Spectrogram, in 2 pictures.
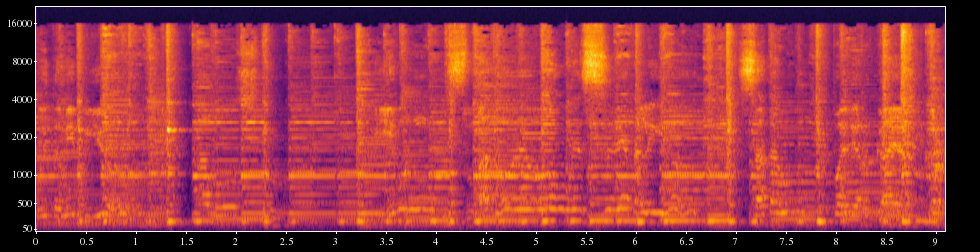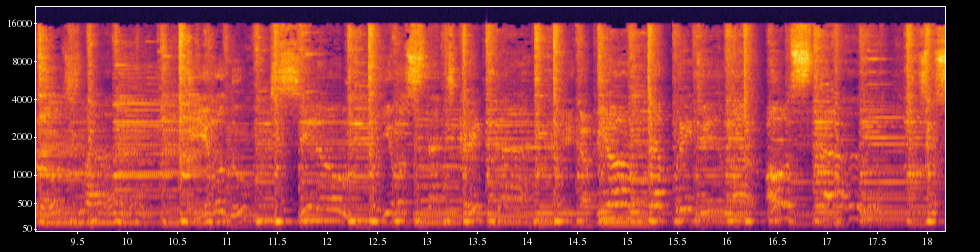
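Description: Steel-string acoustic guitar strummed in chords, accompanying a man singing.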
